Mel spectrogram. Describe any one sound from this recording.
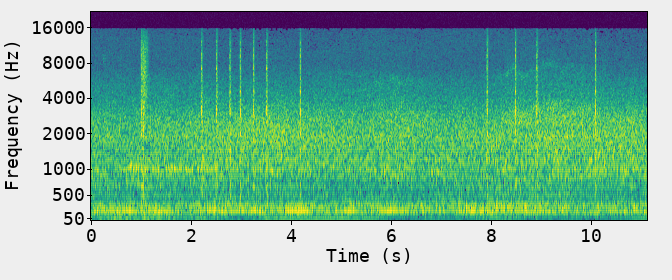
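Short sharp interface clicks tick as menu options are changed.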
